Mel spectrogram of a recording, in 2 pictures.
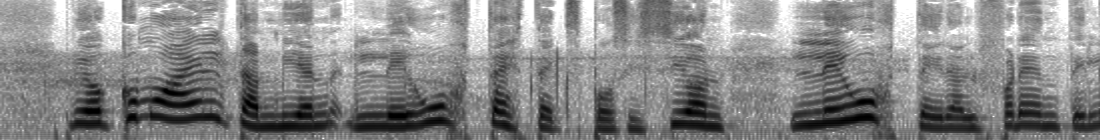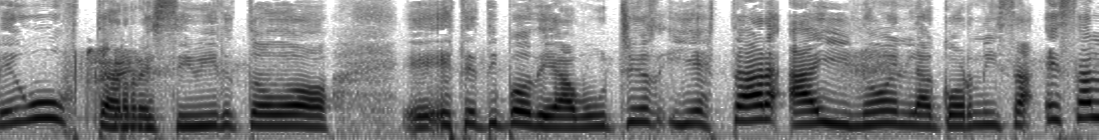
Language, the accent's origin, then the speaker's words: Spanish; Argentina; a nosotras como argentinos, ¿en qué lugar nos deja?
